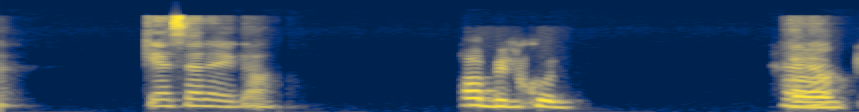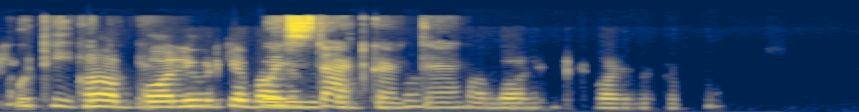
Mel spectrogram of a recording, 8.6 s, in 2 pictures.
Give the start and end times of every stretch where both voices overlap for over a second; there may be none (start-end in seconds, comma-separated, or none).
3.9-6.6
